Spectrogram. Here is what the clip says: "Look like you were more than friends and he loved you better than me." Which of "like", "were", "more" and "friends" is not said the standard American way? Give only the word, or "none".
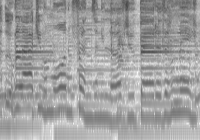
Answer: none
